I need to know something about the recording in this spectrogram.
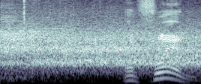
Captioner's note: cheering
